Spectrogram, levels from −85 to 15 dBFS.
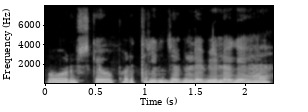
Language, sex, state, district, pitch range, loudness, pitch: Hindi, male, Uttar Pradesh, Saharanpur, 150-170 Hz, -13 LUFS, 160 Hz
